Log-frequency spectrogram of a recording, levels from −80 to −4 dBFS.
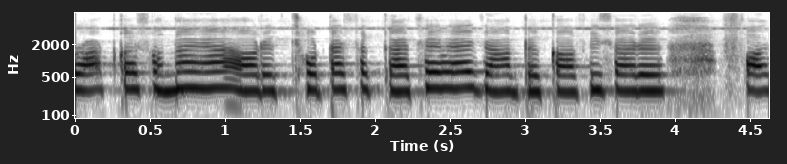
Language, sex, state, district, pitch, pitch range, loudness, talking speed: Hindi, female, Odisha, Sambalpur, 285 Hz, 280-305 Hz, -13 LUFS, 180 wpm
